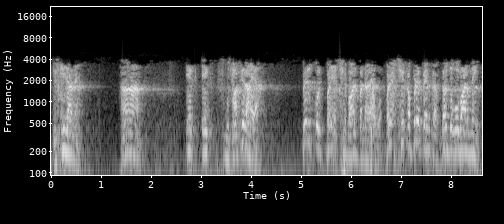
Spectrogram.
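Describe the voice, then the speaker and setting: High-pitched preacher man, lots of questions to the crowd, acts out his stories, tinny lo-fi sound with hiss. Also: expressive, long pauses. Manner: rhetorical questions, dramatic storytelling with acted voices. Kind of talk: sermon.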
